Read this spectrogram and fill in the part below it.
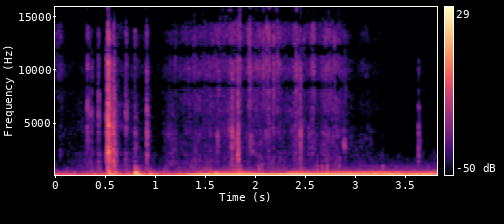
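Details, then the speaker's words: Honda real-time AWD (CR-V/Pilot-type) in a slow tight parking-lot K-turn after rear differential fluid service: smooth steady engine hum, previous groaning/binding from the rear now gone. "so we're gonna confirm that the noise is fixed so i'm in a parking lot [Music] and there you go no more noise it's a little k turn here"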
